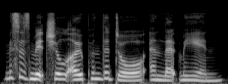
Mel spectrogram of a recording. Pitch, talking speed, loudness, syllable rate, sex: 220 Hz, 235 wpm, -17 LUFS, 5.7 syllables/s, female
